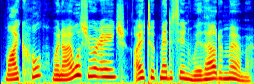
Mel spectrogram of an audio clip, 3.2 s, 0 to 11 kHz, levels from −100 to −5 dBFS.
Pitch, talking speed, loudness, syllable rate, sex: 240 Hz, 225 wpm, -15 LUFS, 6.4 syllables/s, female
